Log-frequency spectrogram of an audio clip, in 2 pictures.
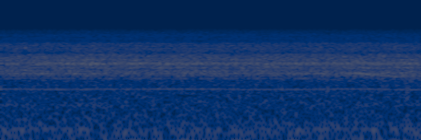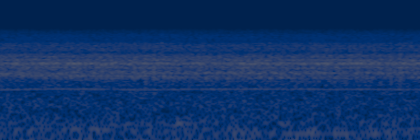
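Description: A small plane's engine drones steadily.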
